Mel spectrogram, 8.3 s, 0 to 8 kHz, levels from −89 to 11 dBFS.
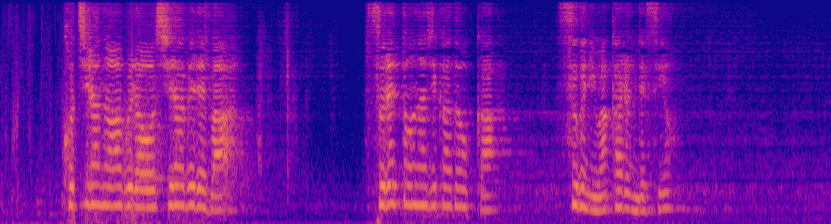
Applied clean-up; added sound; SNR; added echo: neural separator model SepFormer DNS4.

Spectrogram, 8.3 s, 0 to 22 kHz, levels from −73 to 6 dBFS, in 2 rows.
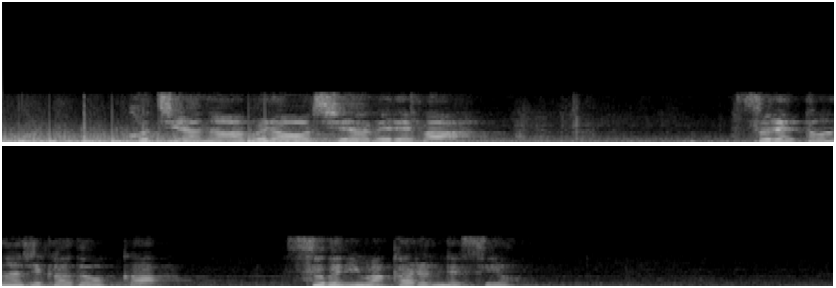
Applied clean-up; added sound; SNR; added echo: none; Fireworks; 1 dB; reverberation time 0.8 s.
